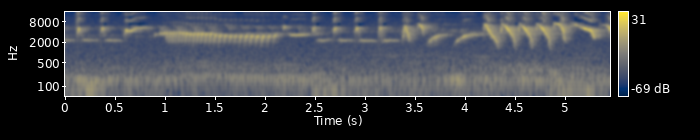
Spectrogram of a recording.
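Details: A canary sings for mating, moving from scattered chips into a steady rolling trill, then sharp rising notes and loud plunging whistles.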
